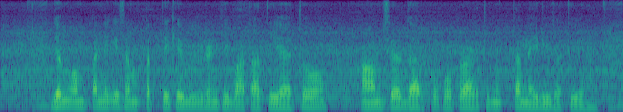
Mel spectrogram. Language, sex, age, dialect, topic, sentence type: Hindi, male, 18-24, Hindustani Malvi Khadi Boli, banking, statement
